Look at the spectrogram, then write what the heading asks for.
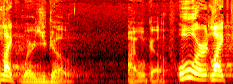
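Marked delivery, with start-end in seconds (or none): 0.3-2.5 very low, hushed action-hero voice; Liam Neeson in Taken. Acted. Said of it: "a Liam Neeson voice from Taken".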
